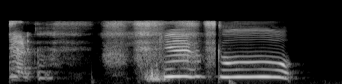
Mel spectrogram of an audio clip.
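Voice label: "zhi zhu", Mandarin Chinese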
